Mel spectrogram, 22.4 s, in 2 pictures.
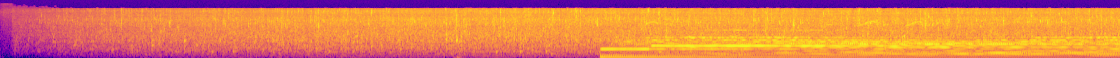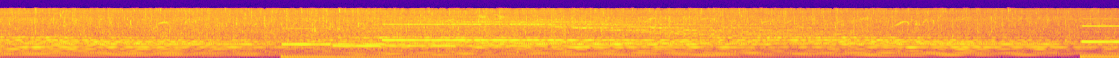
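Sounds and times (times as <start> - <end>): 
stream: 0.0 - 22.3
relaxing melody: 6.0 - 22.3.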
